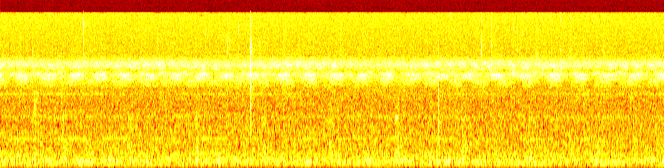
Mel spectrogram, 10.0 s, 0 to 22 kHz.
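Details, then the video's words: Countryside insects at night in Tottori, Japan, late summer 2020, recorded at midnight beside a wood stove: an unbroken high-pitched pulsing trill, with scattered snaps of burning wood. "the voice of insects"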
